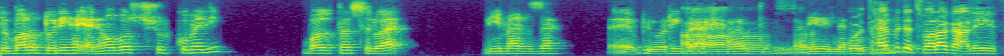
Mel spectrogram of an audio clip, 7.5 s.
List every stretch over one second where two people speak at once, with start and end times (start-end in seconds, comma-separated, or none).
5.1-6.9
